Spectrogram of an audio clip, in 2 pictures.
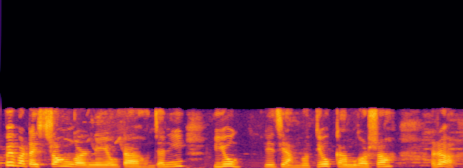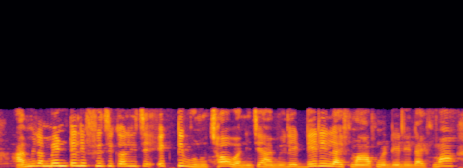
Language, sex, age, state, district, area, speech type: Nepali, female, 18-30, West Bengal, Alipurduar, urban, spontaneous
